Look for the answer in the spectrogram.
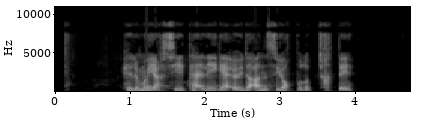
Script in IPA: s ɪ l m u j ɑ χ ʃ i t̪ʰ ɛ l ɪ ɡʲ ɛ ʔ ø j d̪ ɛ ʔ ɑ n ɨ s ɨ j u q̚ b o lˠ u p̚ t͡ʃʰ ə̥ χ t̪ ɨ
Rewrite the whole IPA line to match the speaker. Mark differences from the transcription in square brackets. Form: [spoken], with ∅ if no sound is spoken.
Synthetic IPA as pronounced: [h] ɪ l m u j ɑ χ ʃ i t̪ʰ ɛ l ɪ ɡʲ ɛ ʔ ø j d̪ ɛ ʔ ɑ n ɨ s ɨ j [o] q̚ b o lˠ u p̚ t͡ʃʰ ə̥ χ t̪ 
